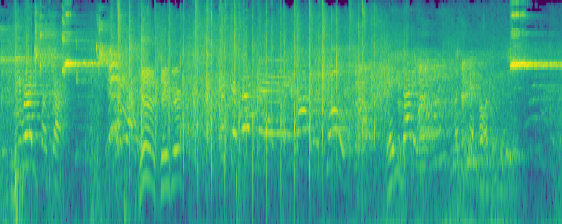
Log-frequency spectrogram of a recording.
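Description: Children shout and cheer in a large echoing hall.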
